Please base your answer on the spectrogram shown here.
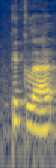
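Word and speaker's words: Pecola: Piccola sounds like piccola in Italian, which means little.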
